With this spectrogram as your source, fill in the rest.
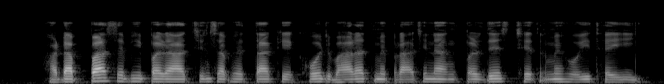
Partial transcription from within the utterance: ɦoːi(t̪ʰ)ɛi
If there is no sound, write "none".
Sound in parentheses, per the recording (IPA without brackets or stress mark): t̪ʰ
